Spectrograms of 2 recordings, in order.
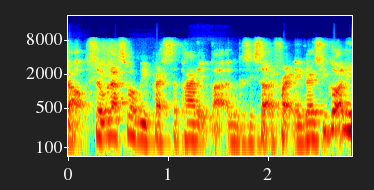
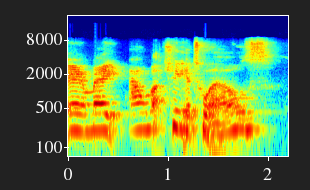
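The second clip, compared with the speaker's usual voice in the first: proper chav voice, higher, slow and drawn out; 6 semitones higher than usual. Retelling a Saturday-night customer asking about twirls, imitating a chav. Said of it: "he was like a proper chav".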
